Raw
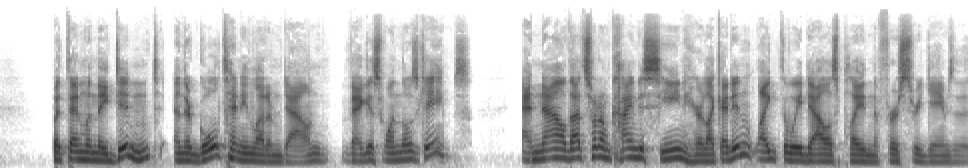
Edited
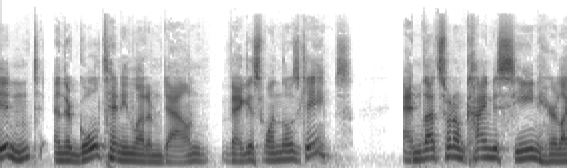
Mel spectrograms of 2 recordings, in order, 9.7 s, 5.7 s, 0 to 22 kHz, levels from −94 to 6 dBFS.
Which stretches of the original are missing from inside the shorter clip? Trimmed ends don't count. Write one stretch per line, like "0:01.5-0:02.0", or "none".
0:05.4-0:05.7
